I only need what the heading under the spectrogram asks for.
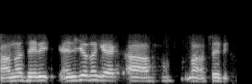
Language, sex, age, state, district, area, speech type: Malayalam, male, 18-30, Kerala, Pathanamthitta, urban, conversation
